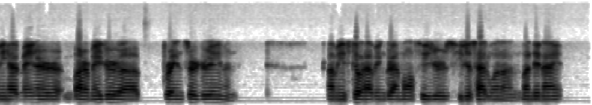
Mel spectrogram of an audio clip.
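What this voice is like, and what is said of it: Choked-up, emotional voice. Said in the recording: “I'm a little choked up”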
